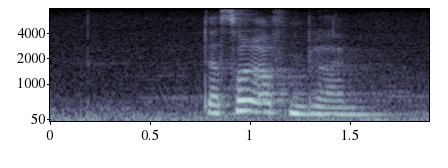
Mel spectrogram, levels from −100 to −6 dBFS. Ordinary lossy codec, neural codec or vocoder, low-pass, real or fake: none; none; none; real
